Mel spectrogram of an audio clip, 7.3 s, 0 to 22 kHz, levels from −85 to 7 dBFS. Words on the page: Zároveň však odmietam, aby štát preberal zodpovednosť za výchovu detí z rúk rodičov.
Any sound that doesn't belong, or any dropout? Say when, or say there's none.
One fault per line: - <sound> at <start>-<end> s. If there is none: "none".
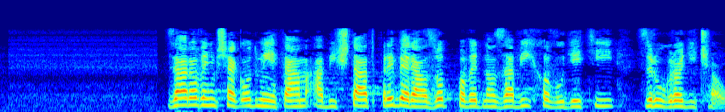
none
